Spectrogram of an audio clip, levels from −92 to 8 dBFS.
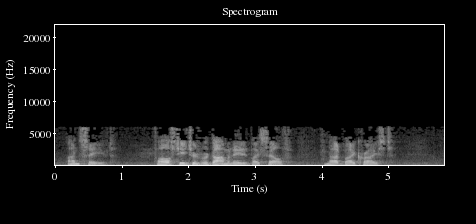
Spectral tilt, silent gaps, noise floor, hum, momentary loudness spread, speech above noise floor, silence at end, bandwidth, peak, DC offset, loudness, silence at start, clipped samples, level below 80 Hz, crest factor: -6.5 dB/octave; none; -49 dBFS; none; 16 LU; 25 dB; 0.25 s; 6.4 kHz; -6 dBFS; under 0.1%; -25 LUFS; 0.05 s; under 0.1%; -52 dBFS; 20 dB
